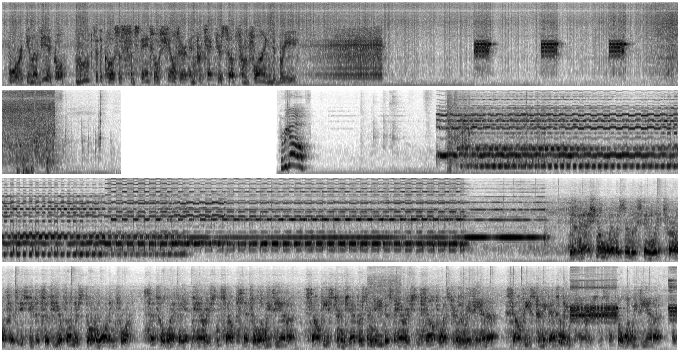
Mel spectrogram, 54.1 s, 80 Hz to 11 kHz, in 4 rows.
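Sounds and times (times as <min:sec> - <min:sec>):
radio static hiss: 0:00.0 - 0:14.8, 0:37.9 - 0:54.0
data tone bursts: 0:09.4 - 0:10.1, 0:10.8 - 0:11.4, 0:12.1 - 0:12.8, 0:22.2 - 0:38.6, 0:51.9 - 0:53.0
steady single tone: 0:29.1 - 0:38.2.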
